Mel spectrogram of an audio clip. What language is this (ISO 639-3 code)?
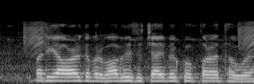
bho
